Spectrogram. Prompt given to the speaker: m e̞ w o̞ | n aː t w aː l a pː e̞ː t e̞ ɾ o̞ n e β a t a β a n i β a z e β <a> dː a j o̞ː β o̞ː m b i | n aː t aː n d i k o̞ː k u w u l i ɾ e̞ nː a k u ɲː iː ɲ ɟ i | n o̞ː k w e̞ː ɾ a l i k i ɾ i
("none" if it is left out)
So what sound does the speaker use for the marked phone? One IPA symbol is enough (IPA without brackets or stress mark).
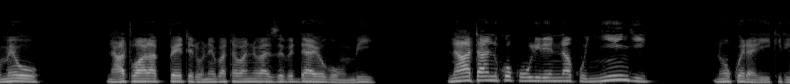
e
